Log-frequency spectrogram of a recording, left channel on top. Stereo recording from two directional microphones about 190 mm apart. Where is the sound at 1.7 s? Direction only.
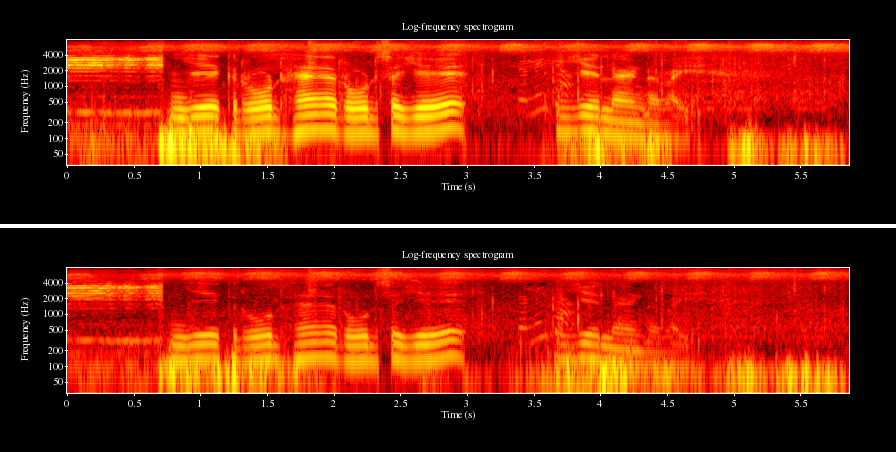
30° left (ahead or behind).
